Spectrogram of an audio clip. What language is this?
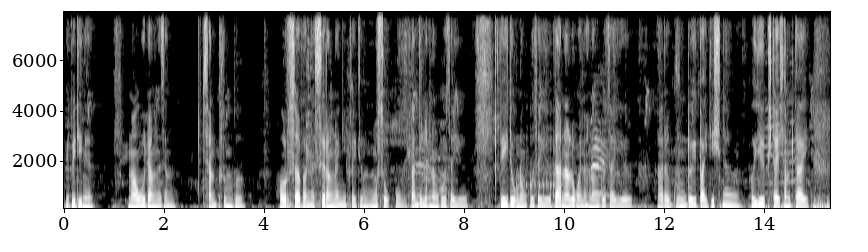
Bodo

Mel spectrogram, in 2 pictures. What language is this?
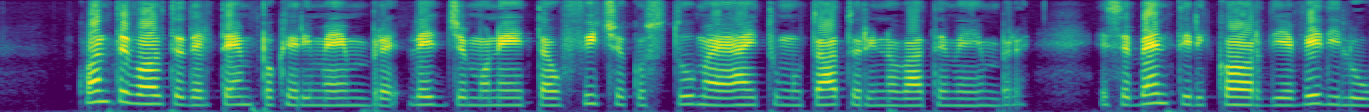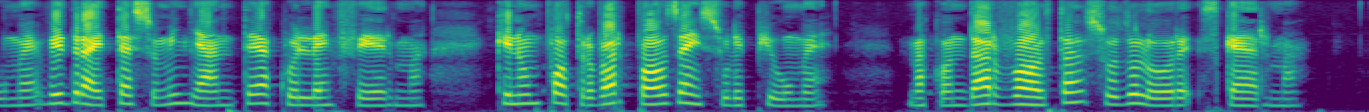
Italian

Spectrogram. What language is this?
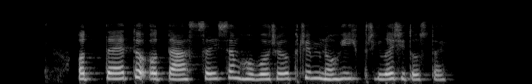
Czech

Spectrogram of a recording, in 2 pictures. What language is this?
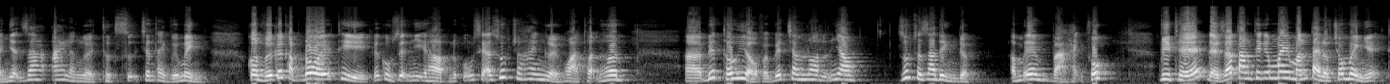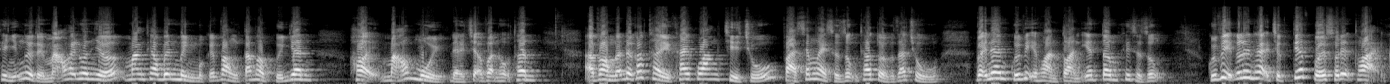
Vietnamese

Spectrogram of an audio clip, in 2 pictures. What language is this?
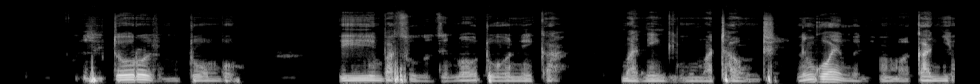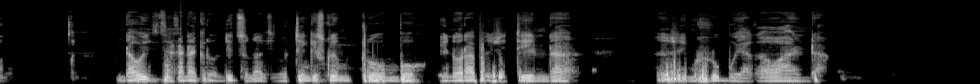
Ndau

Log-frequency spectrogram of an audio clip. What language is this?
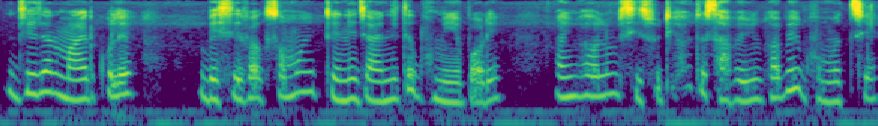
Bangla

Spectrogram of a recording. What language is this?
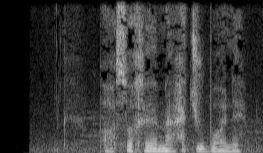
Persian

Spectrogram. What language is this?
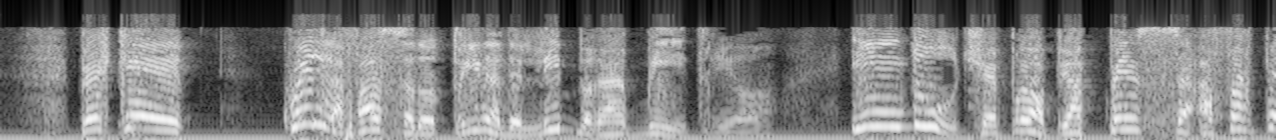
Italian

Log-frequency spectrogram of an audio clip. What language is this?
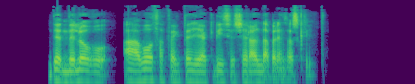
Galician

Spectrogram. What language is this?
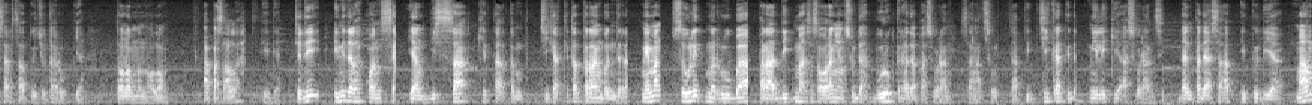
Indonesian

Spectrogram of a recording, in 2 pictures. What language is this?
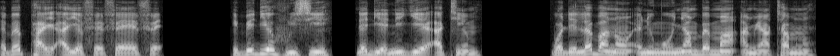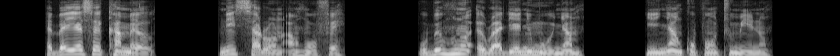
Akan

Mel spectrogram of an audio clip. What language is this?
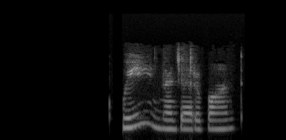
Kurdish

